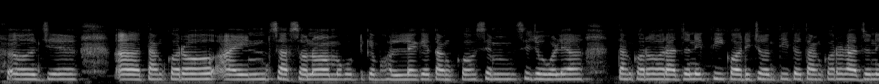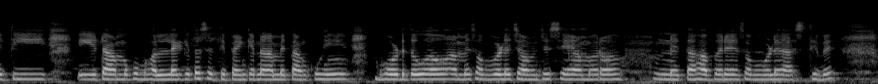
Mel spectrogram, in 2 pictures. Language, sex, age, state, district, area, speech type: Odia, female, 18-30, Odisha, Cuttack, urban, spontaneous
